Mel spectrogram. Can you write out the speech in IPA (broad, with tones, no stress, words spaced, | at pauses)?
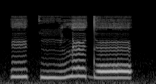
e˦kĩ˧ lɛ˦dɛ˧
